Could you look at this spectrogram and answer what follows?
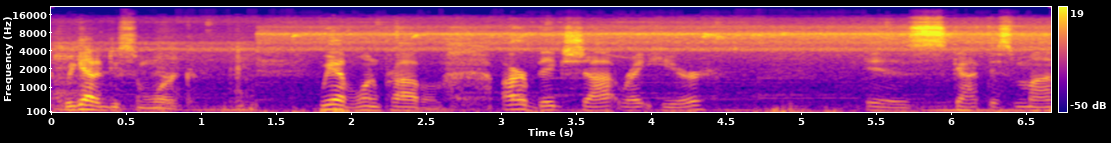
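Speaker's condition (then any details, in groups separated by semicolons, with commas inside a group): No condition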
